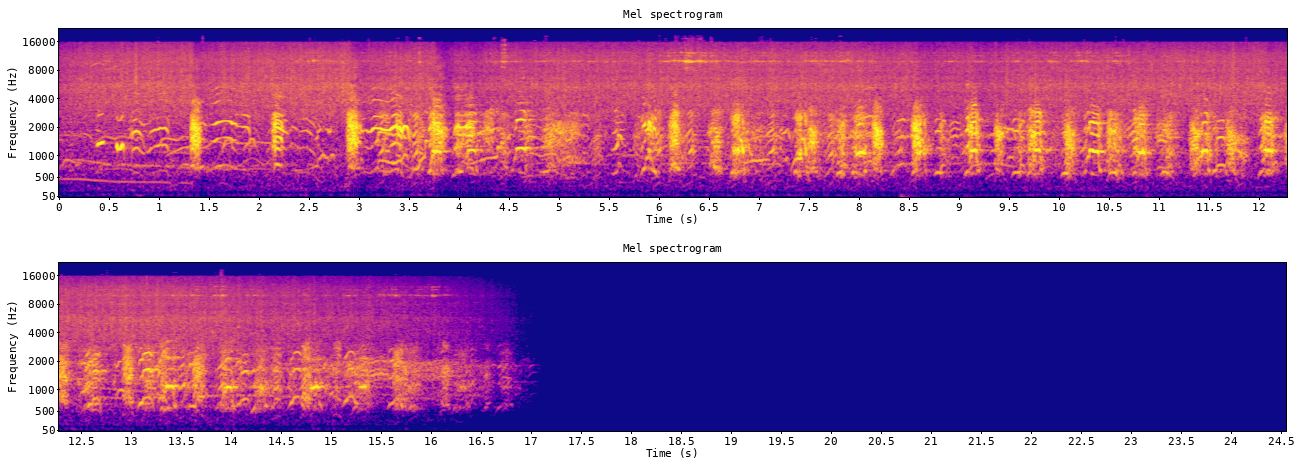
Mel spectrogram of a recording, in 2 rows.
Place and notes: Sled dogs along the Dranse River 1945 Liddes, Suisse - Sled dogs ready to go
Recording near a little river over the bridge. Approx 10 dogs ready to tow a sleg. Its cold and the snow is on the pine and the flor. We can hear the small river.
Recording with zoom H1n and proced.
